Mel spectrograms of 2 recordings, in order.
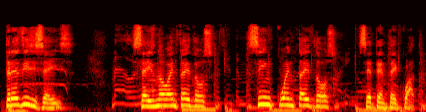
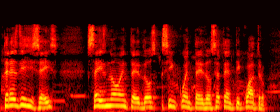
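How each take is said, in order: First: The number is said slowly. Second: The number is said at normal speed.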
